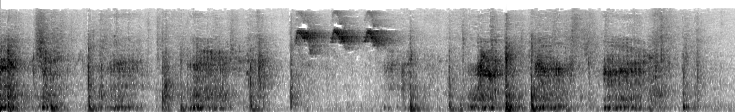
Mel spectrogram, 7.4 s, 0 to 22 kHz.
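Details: Seven-week-old Border Terrier puppy Baxter, born 12/06/12, playfully chewing on shoelaces indoors; short rough growly bursts come in quick, uneven succession, with scuffling noises between them and a brief high rustle midway.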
